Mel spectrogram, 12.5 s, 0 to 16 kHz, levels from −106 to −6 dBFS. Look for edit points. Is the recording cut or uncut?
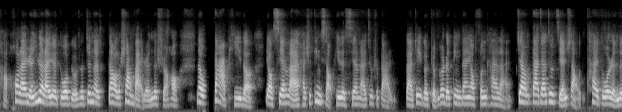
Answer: uncut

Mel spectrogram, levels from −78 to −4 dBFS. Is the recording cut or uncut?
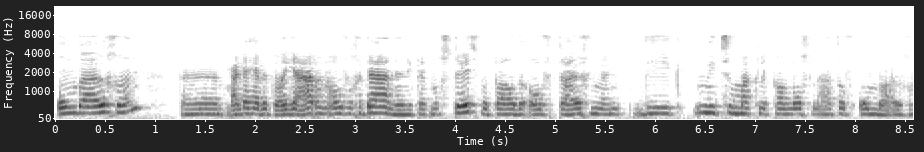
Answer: uncut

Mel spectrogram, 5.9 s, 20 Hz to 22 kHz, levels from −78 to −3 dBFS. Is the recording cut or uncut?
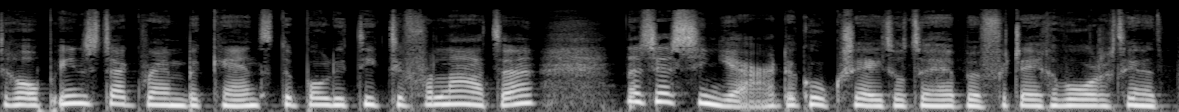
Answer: uncut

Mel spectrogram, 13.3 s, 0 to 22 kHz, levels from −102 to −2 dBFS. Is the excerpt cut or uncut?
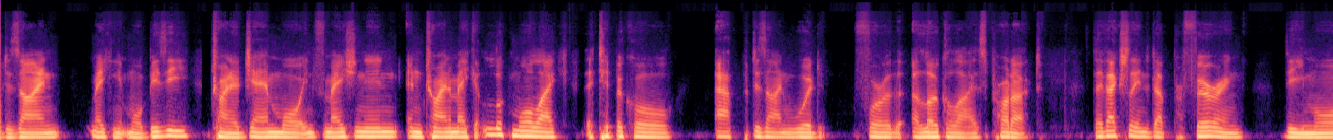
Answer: cut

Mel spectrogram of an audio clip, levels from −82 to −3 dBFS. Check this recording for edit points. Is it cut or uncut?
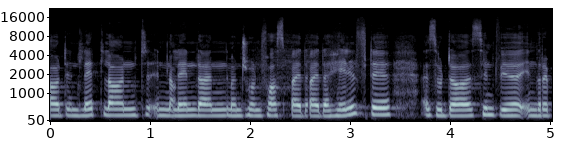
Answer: cut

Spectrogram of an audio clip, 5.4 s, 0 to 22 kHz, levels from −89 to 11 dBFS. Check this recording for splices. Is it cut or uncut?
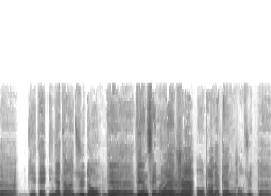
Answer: uncut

